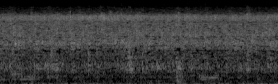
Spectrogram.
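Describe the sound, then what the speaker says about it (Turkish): A pan hisses and sizzles continuously as fish fries in hot oil, a steady crackling spray with faint scraping underneath. "Balık kızartıyorum ya."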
